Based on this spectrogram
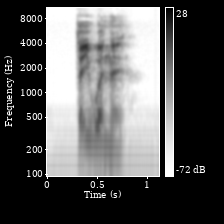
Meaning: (adjective) Taiwanese (from Taiwan); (noun) Taiwanese (language)
- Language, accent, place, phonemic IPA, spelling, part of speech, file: French, France, Lyon, /taj.wa.nɛ/, taïwanais, adjective / noun, LL-Q150 (fra)-taïwanais.wav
